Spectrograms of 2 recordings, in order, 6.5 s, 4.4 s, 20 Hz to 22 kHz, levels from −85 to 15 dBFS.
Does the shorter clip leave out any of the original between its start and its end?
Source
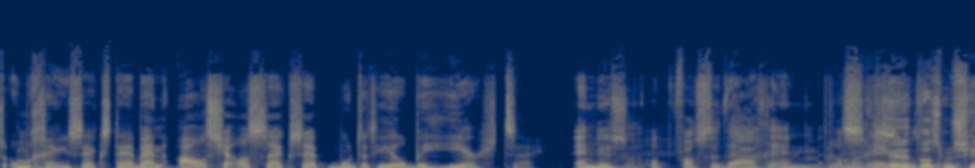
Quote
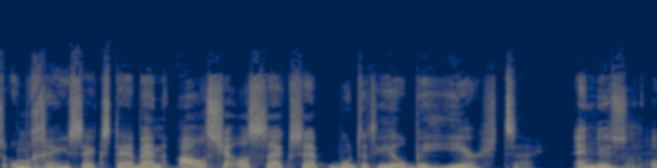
no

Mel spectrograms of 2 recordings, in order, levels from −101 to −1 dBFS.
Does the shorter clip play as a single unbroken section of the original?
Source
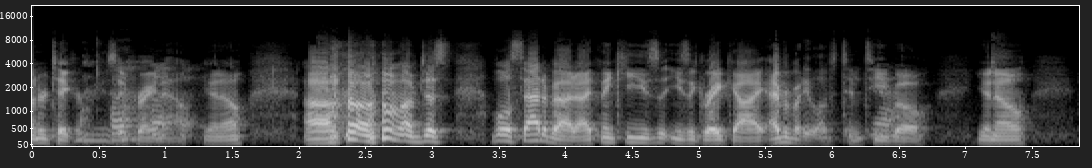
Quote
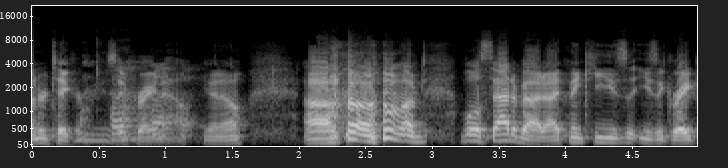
no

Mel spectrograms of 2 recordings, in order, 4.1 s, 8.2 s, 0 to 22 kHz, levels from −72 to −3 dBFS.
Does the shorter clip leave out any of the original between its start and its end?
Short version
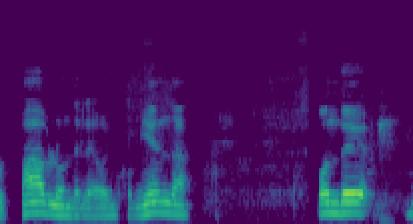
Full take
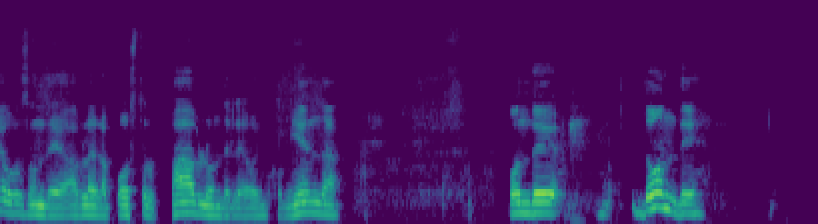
yes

